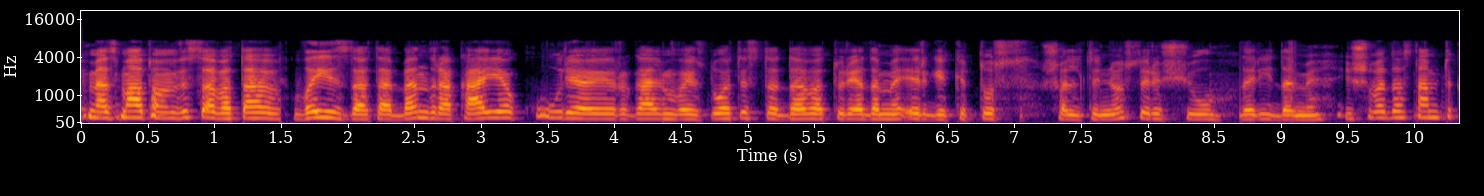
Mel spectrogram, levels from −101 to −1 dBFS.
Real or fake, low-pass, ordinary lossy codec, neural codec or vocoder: real; 7.2 kHz; AAC, 64 kbps; none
